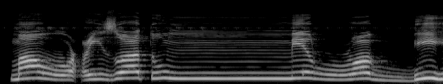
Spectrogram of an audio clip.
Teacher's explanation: فَمَن جَاءَهُ مَوْعِظَةٌ مِّن رَّبِّهِ، یہ دیکھیں موعظۃ، تا کے پر تنوین ہے اور تنوین کے بعد جو ہے میم آ رہا ہے اور میم جو ہے حروف یرملون میں سے ہے تو یہاں پر ادغام ہوگا اور ہم یہاں غنہ بھی کریں گے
